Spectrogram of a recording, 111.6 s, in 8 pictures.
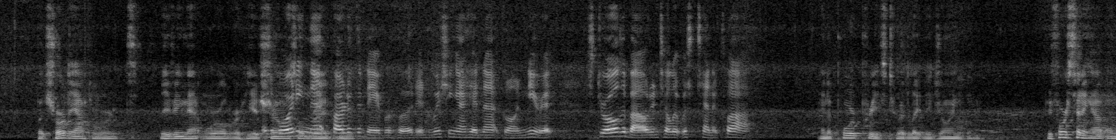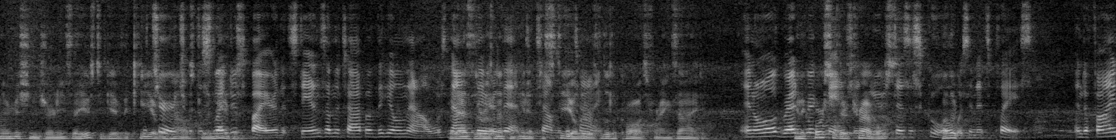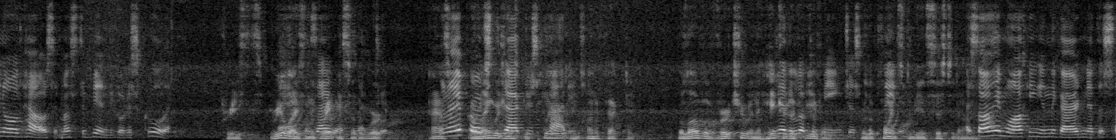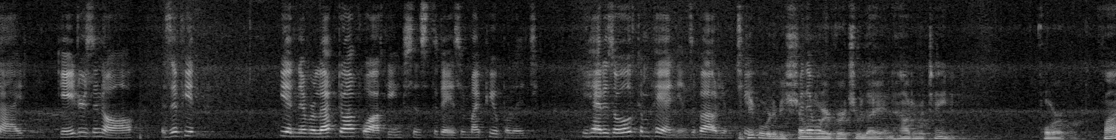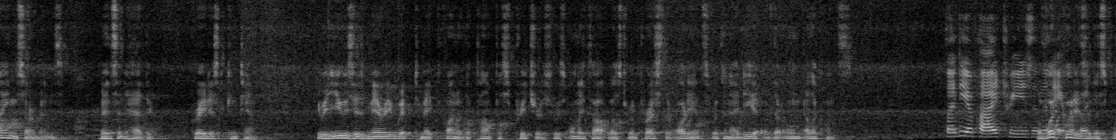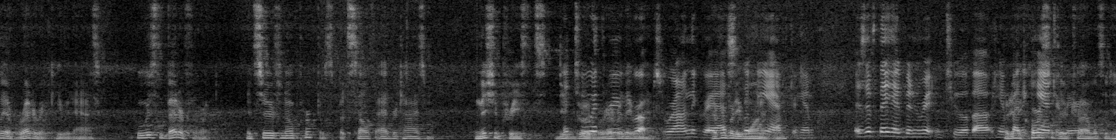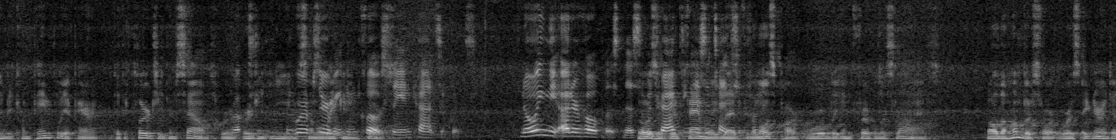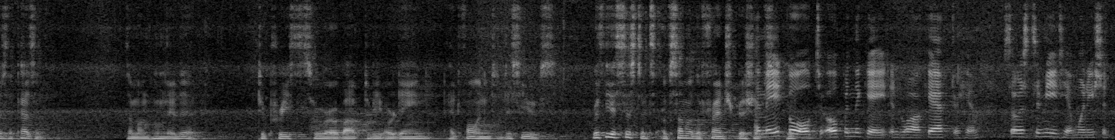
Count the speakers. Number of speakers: two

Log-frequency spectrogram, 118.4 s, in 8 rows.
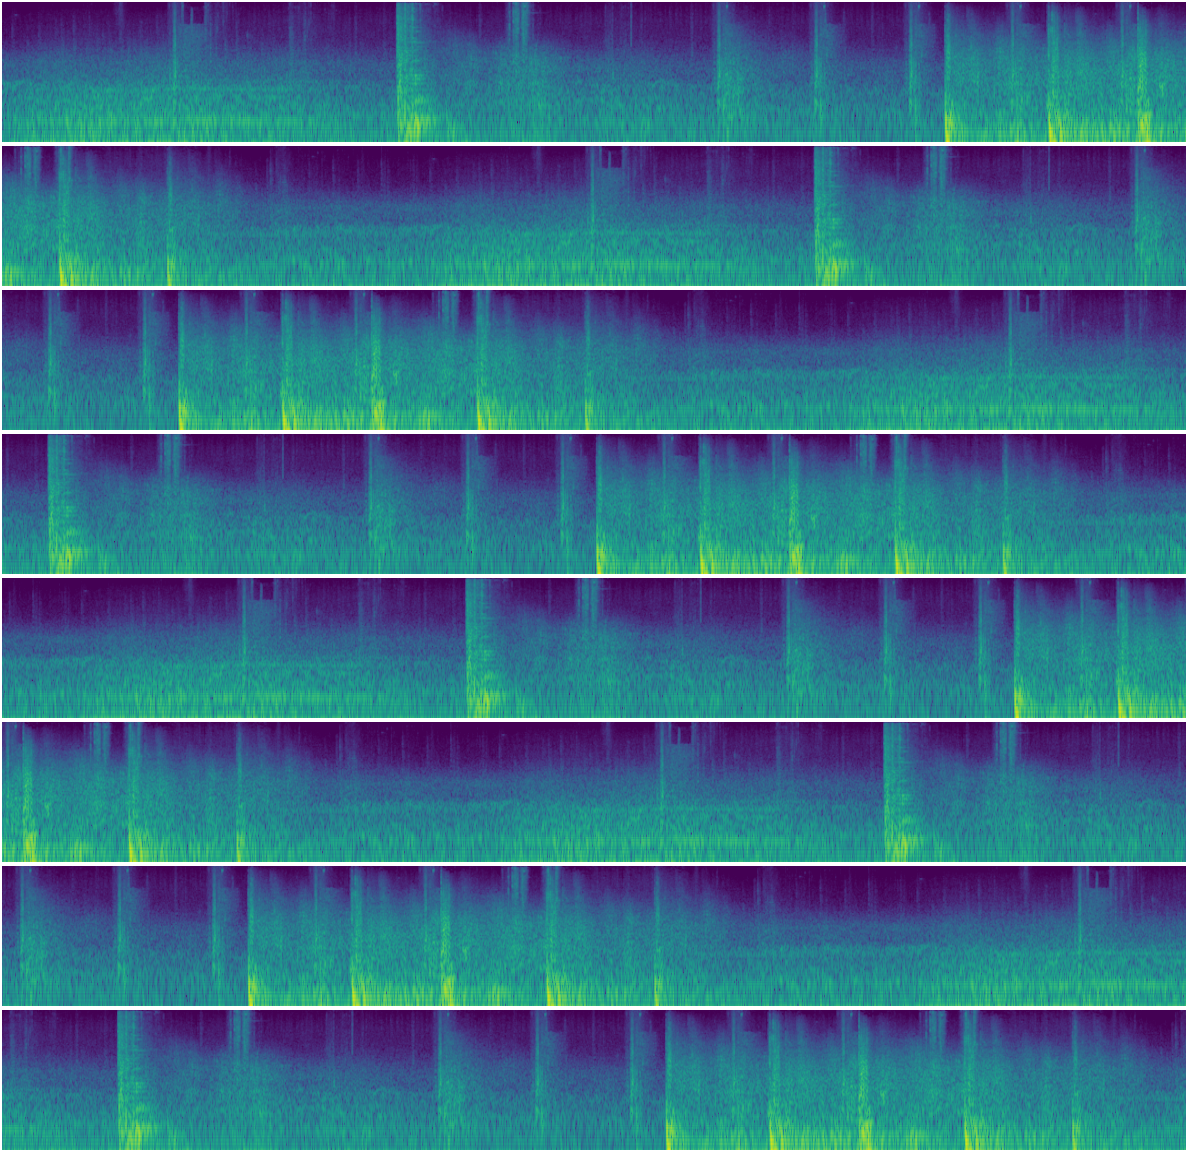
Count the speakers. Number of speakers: zero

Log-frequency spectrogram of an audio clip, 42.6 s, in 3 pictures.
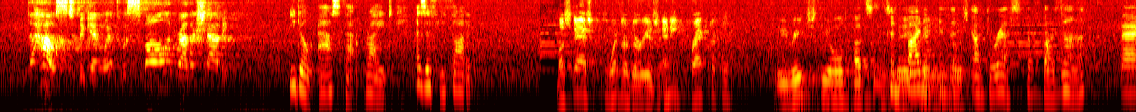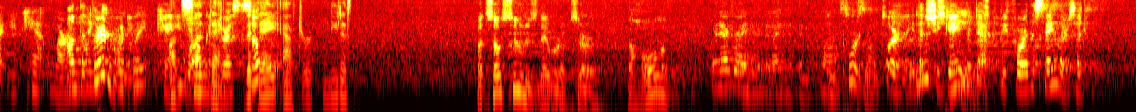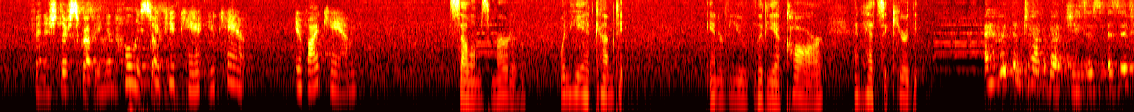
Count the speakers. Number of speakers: ten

